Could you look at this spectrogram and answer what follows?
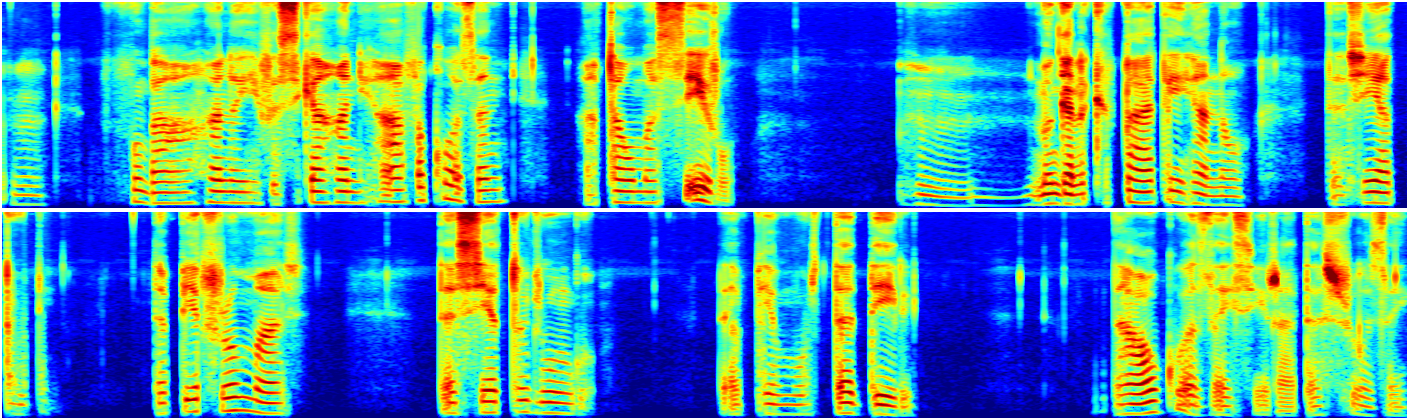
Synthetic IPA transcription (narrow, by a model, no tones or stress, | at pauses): fumbəhanaivəsi̥kʲəɦanihafakuəz̥ani | at̪awmaseɾṵ | maŋɡalakipat̪iɦanaw | d̪̥asiat̪ud̪i̥ | d̪̥apiafromasi̥ | d̪̥asiat̪uluŋɡu̥ | d̪̥a̰piamuɾud̪ad̪eli | d̪̥aawkua̰za̰jsḭɾa̰d̪asṵza̰j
